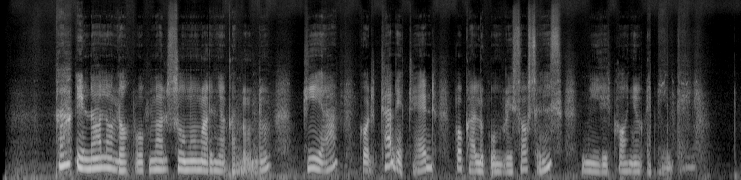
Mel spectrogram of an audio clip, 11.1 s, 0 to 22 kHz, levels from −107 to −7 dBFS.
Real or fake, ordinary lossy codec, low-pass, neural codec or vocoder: fake; none; none; codec, 44.1 kHz, 1.7 kbps, Pupu-Codec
